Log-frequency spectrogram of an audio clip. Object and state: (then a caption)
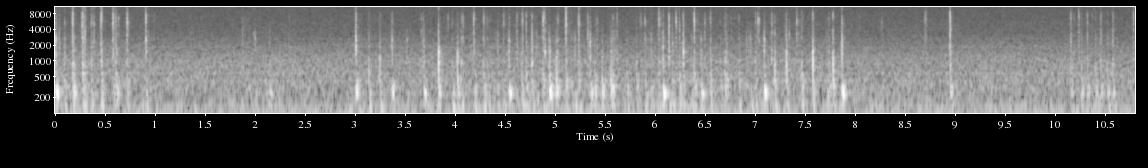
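Laptop keyboard, plastic keys. A MacBook Pro keyboard with plastic keycaps in an aluminum body is typed on with long nails and fingertips. Quick, bright clicking taps come in bursts with short pauses, each tap dying away almost at once.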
